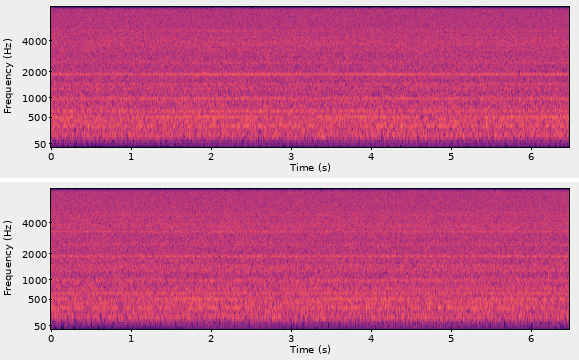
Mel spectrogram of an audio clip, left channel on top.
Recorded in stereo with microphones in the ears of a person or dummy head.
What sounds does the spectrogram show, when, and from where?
Only background noise.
